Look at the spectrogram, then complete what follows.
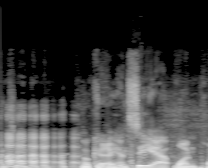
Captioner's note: laughs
